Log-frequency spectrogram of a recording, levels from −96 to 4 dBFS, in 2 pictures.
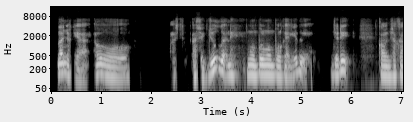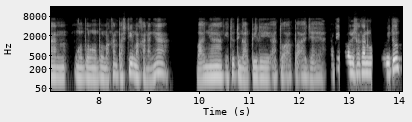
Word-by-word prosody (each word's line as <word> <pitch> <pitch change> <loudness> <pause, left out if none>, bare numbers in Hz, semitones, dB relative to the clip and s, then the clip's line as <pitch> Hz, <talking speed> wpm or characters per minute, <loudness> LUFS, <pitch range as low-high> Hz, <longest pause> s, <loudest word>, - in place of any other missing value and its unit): Banyak 145 -2 +4
ya 95 -2 -4 0.2
oh, 115 -5 0 0.9
asik - - -13 0.2
asik 105 - -4
juga 175 -4 +6
nih 130 -1 0 0.2
ngumpul-ngumpul 125 -1 +4
kayak 115 -1 -2
gitu 155 - -1
ya, - - -15 0.5
jadi, 130 +6 +3 0.7
kalau 120 0 +2
misalkan 115 -1 0 0.4
ngumpul-ngumpul 110 -1 -1
makan 120 +6 -5
pasti 115 +5 -2
makanannya, 110 +4 -2 0.8
banyak 115 +3 +3
itu 110 - -7
tinggal 100 -4 -2
pilih 110 -1 0 0.2
atau 110 -1 -7
apa 120 - -11
aja 110 -2 -6
ya 110 - -10 0.2
tapi 130 0 -13
kalau 160 - +3
misalkan 145 +1 +4
waktu 145 - -7
itu, 185 +6 +8
115 Hz, 130 wpm, -25 LUFS, 110-130 Hz, 0.9 s, itu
